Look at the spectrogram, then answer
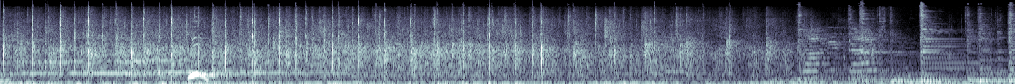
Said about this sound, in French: J'aimerais ça que vous vous donniez une grande main d'applaudissements le club de curling de Noranda. Attitude curling.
